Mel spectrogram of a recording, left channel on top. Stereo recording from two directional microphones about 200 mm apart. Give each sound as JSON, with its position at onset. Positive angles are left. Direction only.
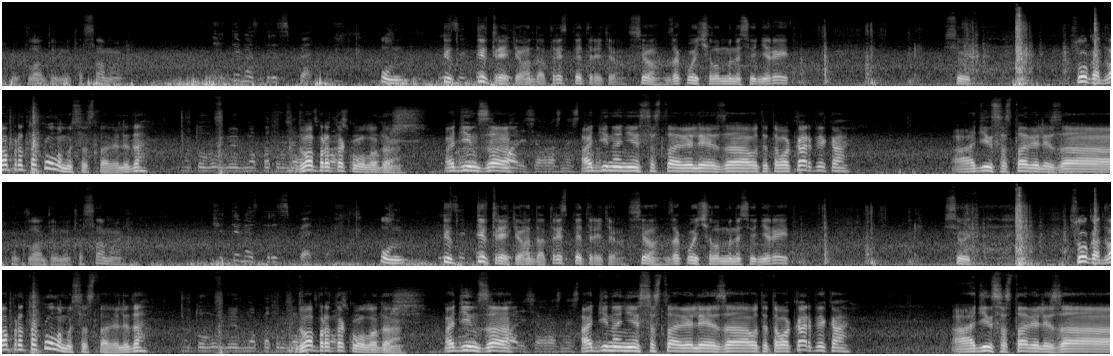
{"t": 0.3, "sound": "speech", "side_deg": -5}
{"t": 2.0, "sound": "speech", "side_deg": -15}
{"t": 3.8, "sound": "speech", "side_deg": -10}
{"t": 9.5, "sound": "speech", "side_deg": -10}
{"t": 10.9, "sound": "speech", "side_deg": -15}
{"t": 13.1, "sound": "speech", "side_deg": 0}
{"t": 14.0, "sound": "speech", "side_deg": -15}
{"t": 20.6, "sound": "speech", "side_deg": -20}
